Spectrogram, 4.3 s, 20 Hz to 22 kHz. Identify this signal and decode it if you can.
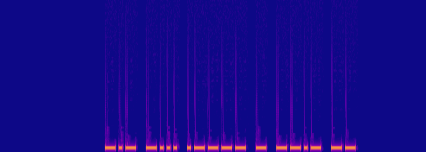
Morse code, heard as a keyed tone, about 36 wpm, 700 Hz. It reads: KB1TQM
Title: USA Call Signs - 6 Characters - Repeated 3x - 35wpm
